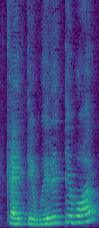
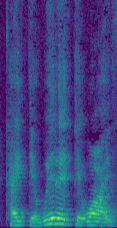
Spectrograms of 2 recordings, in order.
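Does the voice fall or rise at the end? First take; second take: rise; fall. First: The voice rises at the end. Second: The voice falls at the end. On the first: It asks whether the water is hot. "is the water hot?" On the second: It states that the water is hot. "full stop, the water is hot"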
